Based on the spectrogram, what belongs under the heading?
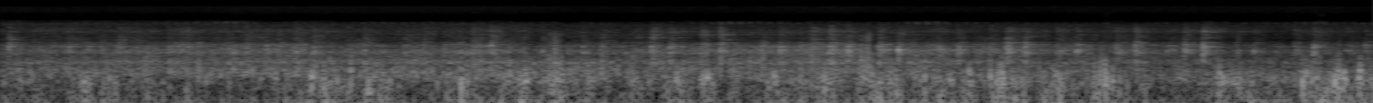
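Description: Passenger express train running along the track as it moves away: a steady rumble with irregular clicking of wheels over the rails.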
